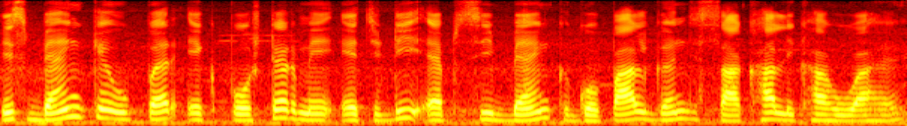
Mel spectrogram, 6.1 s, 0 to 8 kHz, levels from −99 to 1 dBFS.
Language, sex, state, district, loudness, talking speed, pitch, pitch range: Hindi, male, Uttar Pradesh, Lucknow, -18 LUFS, 140 wpm, 155 Hz, 140-170 Hz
